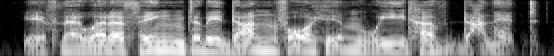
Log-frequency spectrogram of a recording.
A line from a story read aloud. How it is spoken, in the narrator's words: the old woman growled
